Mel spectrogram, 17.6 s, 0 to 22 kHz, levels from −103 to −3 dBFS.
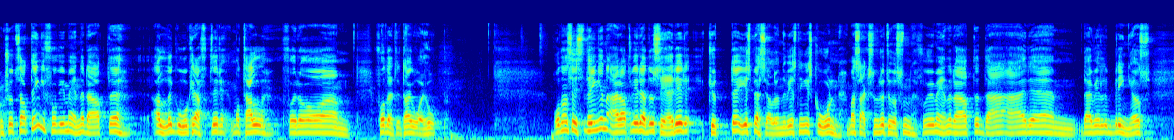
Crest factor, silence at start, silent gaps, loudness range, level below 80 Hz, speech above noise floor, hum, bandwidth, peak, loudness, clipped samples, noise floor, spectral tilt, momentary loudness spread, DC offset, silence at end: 18 dB; 0 s; none; 6 LU; -68 dBFS; 31 dB; none; 12 kHz; -16 dBFS; -35 LUFS; under 0.1%; -65 dBFS; -6 dB/octave; 9 LU; under 0.1%; 0.35 s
